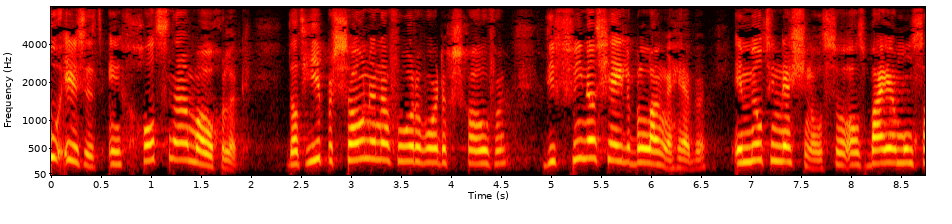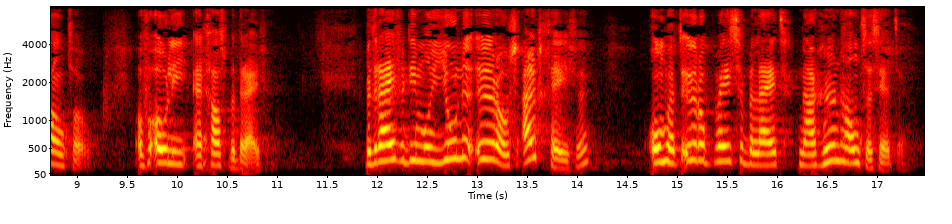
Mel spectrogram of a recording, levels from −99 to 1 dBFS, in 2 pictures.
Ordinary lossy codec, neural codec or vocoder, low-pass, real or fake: none; none; none; real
